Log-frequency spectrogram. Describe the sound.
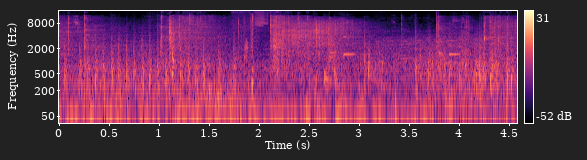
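Rapid gunfire during video game combat against raiders and a super mutant, with dense, crackling bursts of automatic shots running almost without pause, loud and bright throughout, with brief dips between volleys.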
